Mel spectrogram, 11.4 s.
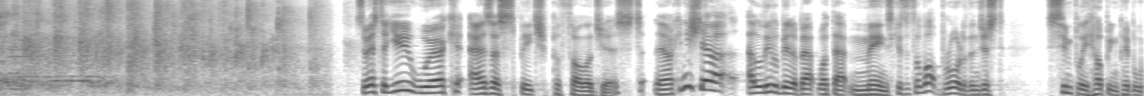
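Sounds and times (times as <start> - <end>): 
audience applause: 0.0 - 3.4
speech: 3.6 - 11.4.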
